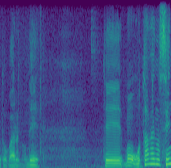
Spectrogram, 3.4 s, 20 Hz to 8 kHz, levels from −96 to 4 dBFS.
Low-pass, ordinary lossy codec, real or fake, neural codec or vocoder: none; none; real; none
